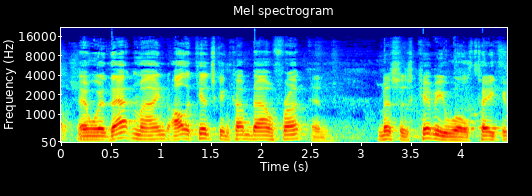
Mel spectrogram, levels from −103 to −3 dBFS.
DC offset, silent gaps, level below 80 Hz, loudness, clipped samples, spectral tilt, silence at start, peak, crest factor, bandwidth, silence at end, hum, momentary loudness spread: under 0.1%; none; -54 dBFS; -19 LUFS; under 0.1%; -6 dB/octave; 0 s; -4 dBFS; 14 dB; 13.5 kHz; 0 s; none; 10 LU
